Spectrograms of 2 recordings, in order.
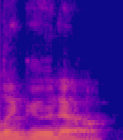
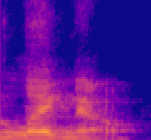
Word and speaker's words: Legno: I always want to say Simone Leguno. Simone Legno.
